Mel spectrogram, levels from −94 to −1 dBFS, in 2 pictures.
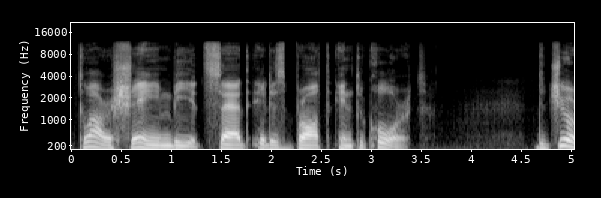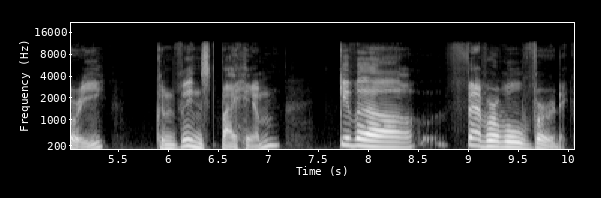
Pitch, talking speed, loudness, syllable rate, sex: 135 Hz, 120 wpm, -17 LUFS, 4.1 syllables/s, male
